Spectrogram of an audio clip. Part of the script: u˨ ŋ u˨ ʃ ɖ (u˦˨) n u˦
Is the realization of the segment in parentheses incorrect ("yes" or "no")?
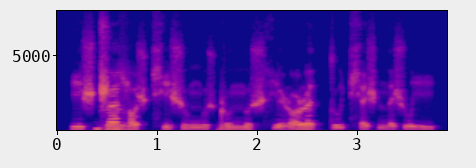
no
